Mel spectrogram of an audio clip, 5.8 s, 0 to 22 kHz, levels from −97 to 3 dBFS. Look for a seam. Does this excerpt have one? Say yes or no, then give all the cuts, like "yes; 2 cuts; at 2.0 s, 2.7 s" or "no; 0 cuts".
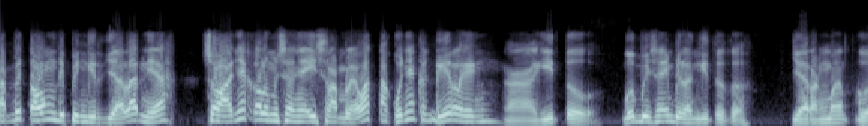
no; 0 cuts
